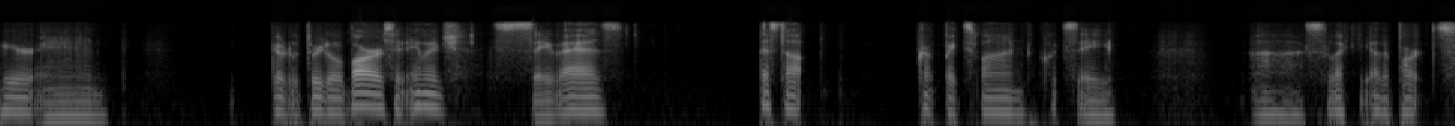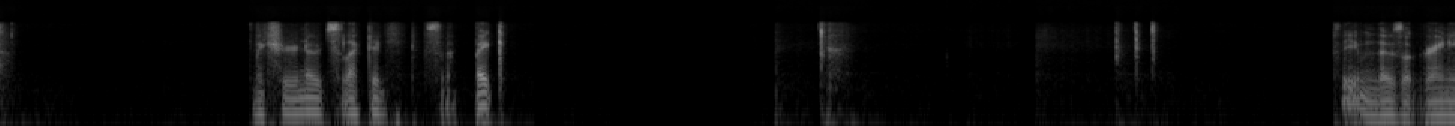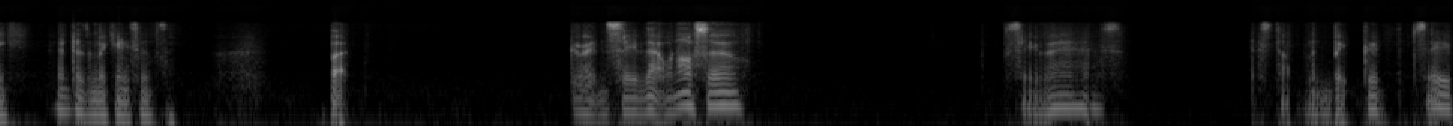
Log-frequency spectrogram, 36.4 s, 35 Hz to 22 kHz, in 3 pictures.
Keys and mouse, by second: 0.7-11.9 drag, 11.9-14.3 middle drag, 14.3 click, 14.5-15.6 middle drag, 15.6-36.3 drag, 21.7 ctrl+space, 25.6 ctrl+space.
